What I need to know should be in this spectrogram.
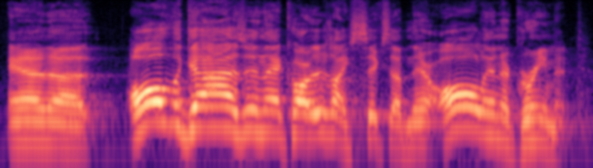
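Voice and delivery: usual speaking voice

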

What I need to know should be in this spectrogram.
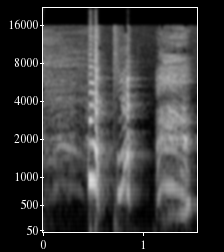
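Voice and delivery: shrieking burst of laughter; high cackling laugh; loud high laugh. Real, not acted. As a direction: laugh out hard. Laughing at own story.

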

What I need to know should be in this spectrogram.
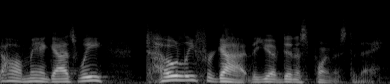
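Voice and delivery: low, soft pretend regret; feigned apology. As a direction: break fake bad news to the kids quietly. Parents feigning forgetfulness to surprise kids.

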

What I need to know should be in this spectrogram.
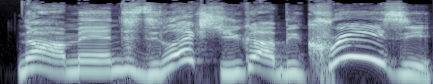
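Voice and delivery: high, over-enthusiastic goofball; Chris Farley. Retold or imitated. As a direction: imitate a manic campaigner who won't calm down. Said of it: "Chris Farley is way too enthusiastic".

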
